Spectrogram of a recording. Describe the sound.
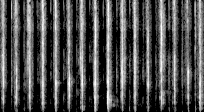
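Shuffling tarot cards during a card reading, many quick crisp riffling bursts in a steady, rapid rhythm that carries on throughout with no voices.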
